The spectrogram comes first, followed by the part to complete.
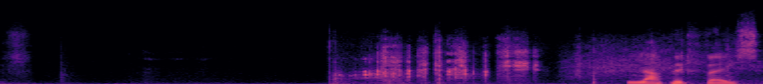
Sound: vultures screech

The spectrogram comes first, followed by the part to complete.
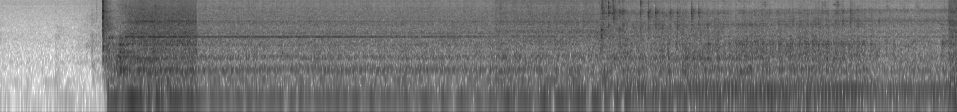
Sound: drill press whirring

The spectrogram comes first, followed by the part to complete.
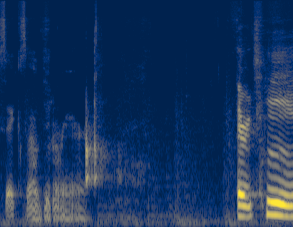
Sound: dice clatter

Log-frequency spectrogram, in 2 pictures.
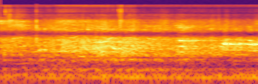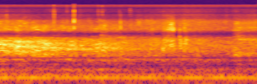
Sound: laughter

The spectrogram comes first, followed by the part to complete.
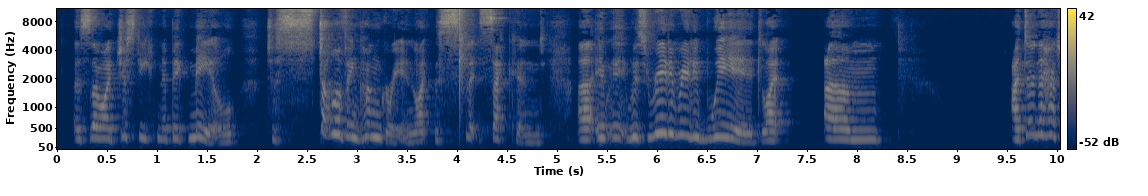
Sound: clicks finger

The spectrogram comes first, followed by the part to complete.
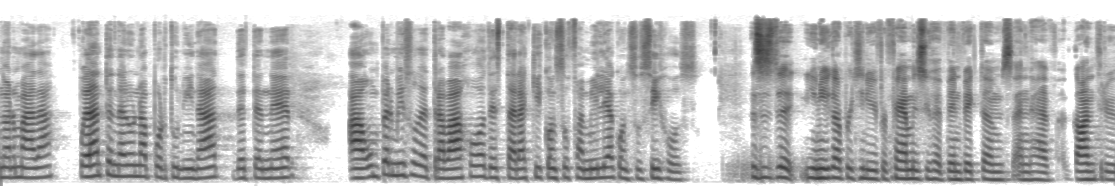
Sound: speaking spanish

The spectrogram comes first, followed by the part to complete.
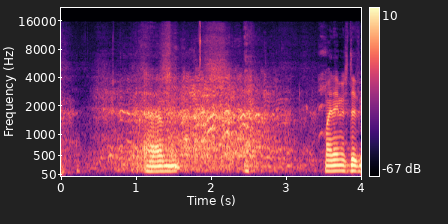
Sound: laughter

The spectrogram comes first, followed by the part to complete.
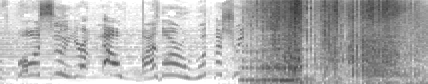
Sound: roar

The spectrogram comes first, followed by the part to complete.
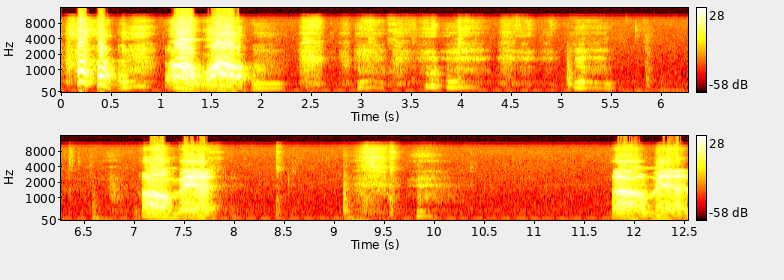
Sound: laughing; laughs; gasping; gasps for breath

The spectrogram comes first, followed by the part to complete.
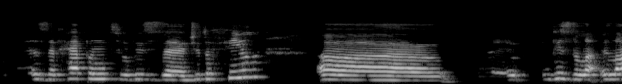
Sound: speaking in Yiddish

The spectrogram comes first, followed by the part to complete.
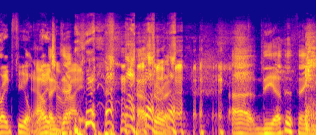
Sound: everybody laughing

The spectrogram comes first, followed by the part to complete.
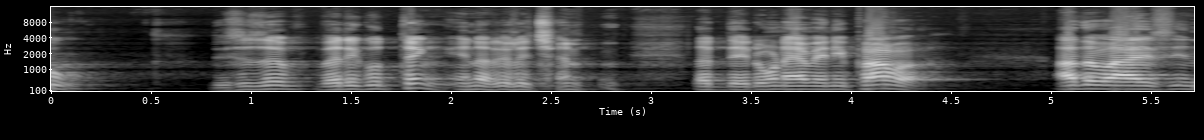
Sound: laughs

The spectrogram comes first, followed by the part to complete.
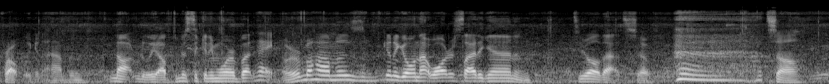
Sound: sigh

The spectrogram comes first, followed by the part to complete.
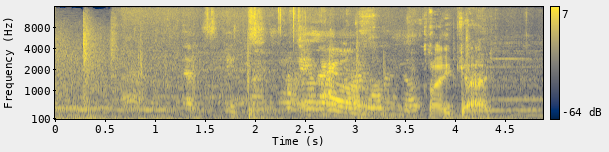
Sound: tense music playing; patrons chatting

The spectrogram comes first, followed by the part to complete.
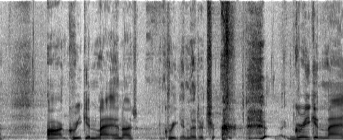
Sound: laughs

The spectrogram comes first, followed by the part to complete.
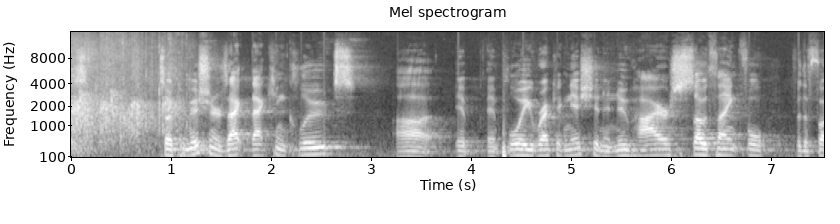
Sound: applause

